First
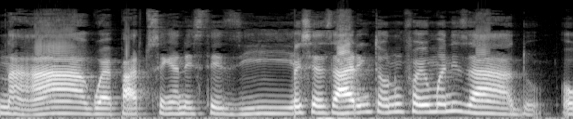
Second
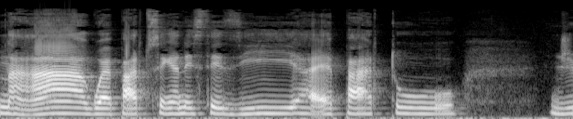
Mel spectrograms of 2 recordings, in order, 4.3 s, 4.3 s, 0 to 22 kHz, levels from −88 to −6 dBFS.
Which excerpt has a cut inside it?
first; 1 cut; at 2.2 s

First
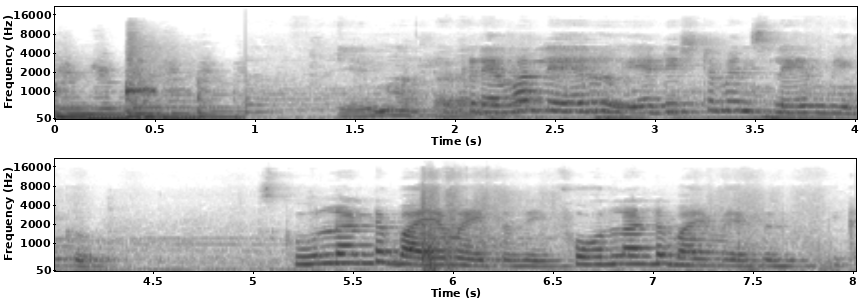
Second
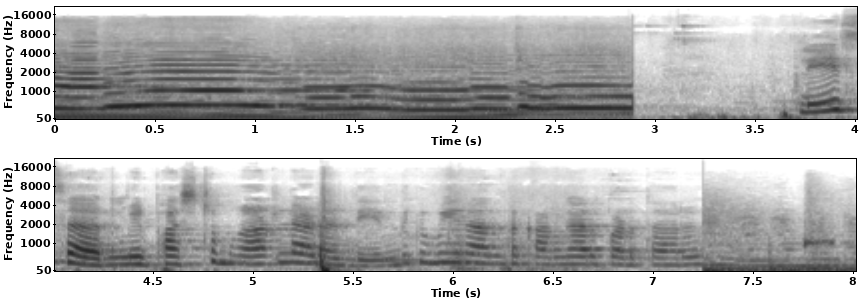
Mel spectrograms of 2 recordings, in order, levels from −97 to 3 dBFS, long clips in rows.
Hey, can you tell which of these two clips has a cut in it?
second; 1 cut; at 2.9 s

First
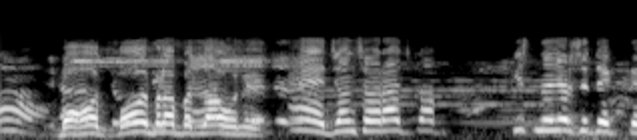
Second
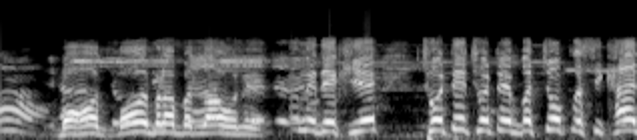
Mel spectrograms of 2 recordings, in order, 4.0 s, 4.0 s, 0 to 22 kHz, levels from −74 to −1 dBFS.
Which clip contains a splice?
second; 1 cut; at 1.9 s

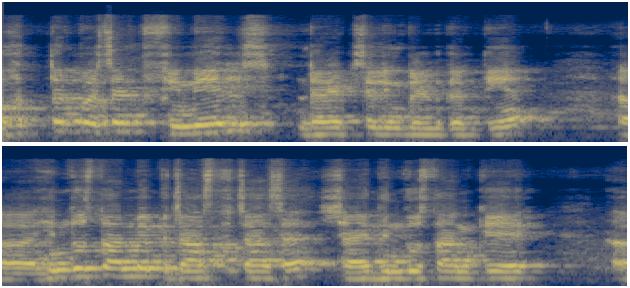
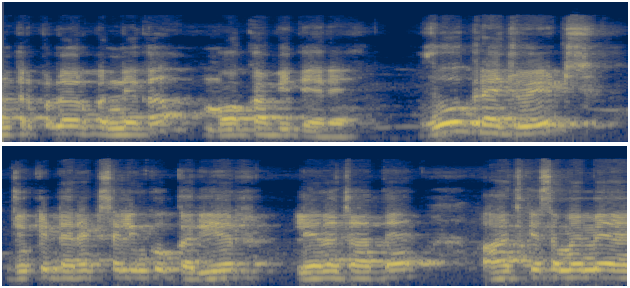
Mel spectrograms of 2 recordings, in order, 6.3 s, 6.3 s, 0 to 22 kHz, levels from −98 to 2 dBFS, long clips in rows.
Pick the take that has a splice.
second; 1 cut; at 2.0 s

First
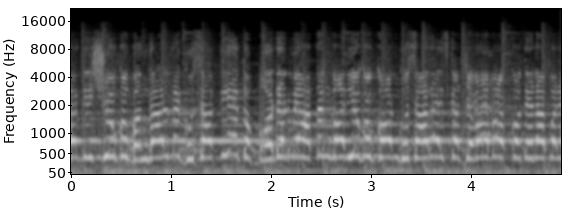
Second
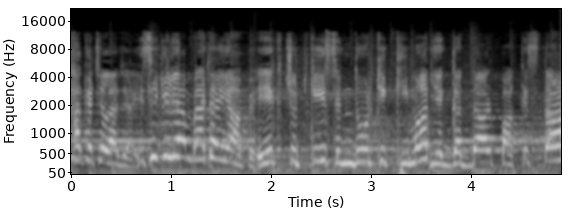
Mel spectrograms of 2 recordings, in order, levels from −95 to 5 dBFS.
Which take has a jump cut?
second; 2 cuts; at 1.8 s, 3.6 s

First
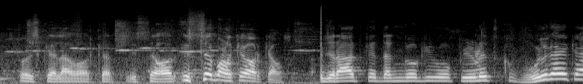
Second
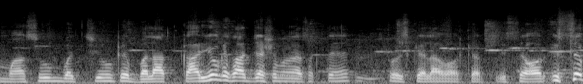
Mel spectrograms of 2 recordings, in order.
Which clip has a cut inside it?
first; 1 cut; at 3.2 s

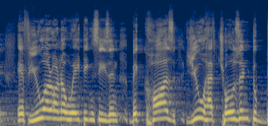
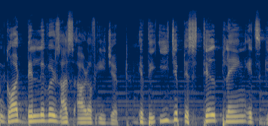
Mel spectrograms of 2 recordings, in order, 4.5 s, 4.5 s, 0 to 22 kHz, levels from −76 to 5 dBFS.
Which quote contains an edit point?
second; 2 cuts; at 1.0 s, 2.1 s

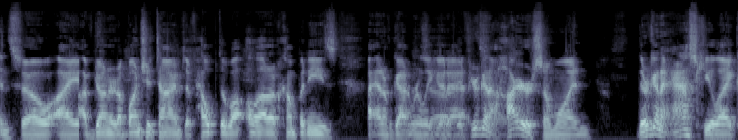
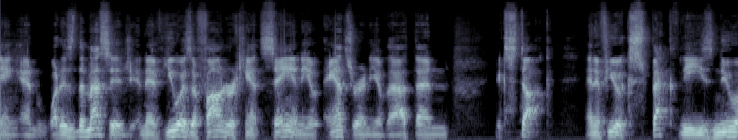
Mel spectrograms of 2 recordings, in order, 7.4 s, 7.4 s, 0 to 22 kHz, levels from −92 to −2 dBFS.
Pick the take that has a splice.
first; 1 cut; at 4.6 s

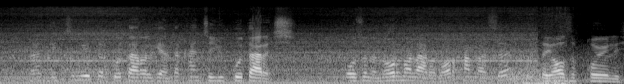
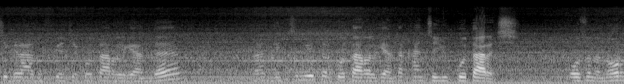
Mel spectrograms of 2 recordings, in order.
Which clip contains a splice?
first; 1 cut; at 5.3 s

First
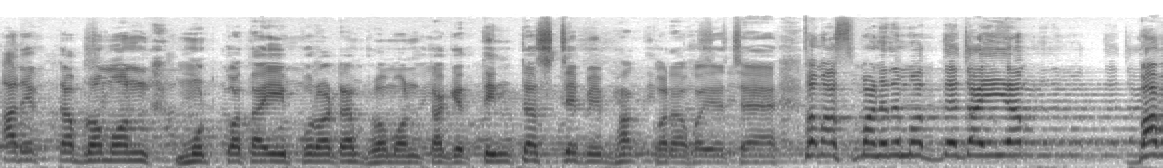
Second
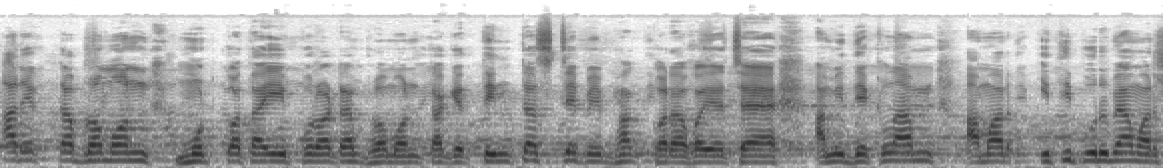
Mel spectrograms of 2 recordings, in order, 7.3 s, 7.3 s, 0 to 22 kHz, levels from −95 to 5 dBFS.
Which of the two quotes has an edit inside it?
first; 1 cut; at 5.0 s

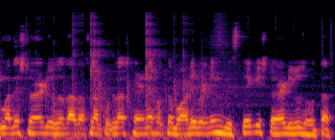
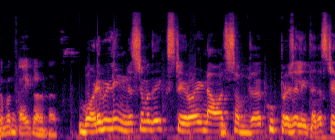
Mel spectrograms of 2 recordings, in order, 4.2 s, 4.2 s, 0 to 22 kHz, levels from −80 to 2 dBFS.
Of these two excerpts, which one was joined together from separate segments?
second; 1 cut; at 0.9 s

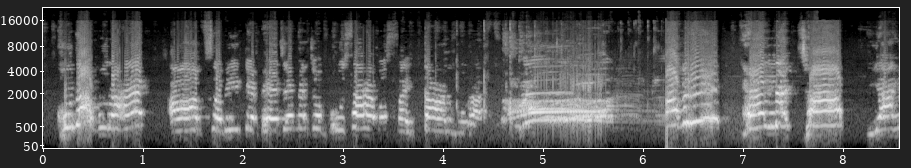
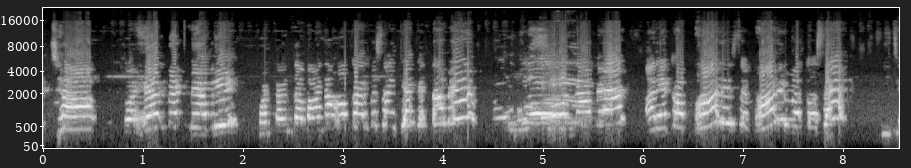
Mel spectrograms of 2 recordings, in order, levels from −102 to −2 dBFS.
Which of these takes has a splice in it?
first; 1 cut; at 6.3 s

